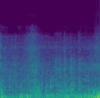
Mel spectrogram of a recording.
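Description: Wind buffeting the microphone: an uneven low rumble with no distinct events.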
